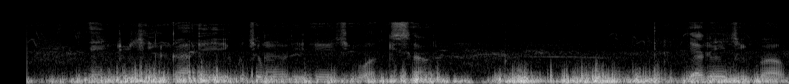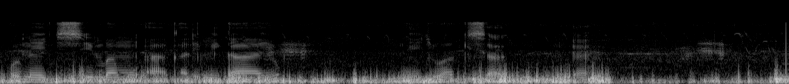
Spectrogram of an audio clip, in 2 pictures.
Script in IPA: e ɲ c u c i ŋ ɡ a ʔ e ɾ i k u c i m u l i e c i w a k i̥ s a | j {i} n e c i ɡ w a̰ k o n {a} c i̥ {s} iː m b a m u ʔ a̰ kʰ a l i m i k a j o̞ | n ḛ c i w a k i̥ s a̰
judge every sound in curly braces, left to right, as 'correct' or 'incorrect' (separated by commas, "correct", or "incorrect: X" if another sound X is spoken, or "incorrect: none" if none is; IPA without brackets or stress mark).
incorrect: a, incorrect: e, correct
